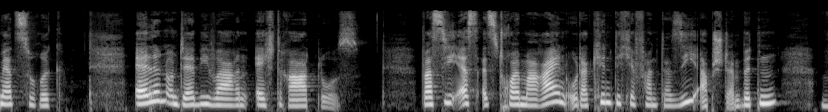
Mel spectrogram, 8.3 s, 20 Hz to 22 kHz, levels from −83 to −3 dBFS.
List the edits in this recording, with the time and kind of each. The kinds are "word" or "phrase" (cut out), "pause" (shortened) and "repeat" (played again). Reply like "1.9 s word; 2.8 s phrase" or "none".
none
